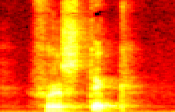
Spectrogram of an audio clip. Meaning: absence from a court meeting to which one has been summoned, default
- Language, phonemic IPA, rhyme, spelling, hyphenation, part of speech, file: Dutch, /vərˈstɛk/, -ɛk, verstek, ver‧stek, noun, Nl-verstek.ogg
